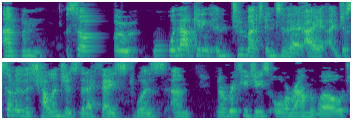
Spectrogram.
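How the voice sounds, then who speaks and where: This woman has a New Zealand accent and ordinary pitch variation. She talks at a moderate pace. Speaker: human rights lawyer. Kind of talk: interview.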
